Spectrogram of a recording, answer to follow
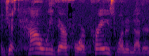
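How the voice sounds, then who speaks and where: This man has a dark, mellow tone. His intonation is lively. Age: 70s. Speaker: Bible class teacher. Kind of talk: lecture. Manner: conversational with frequent fillers and repetitions.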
